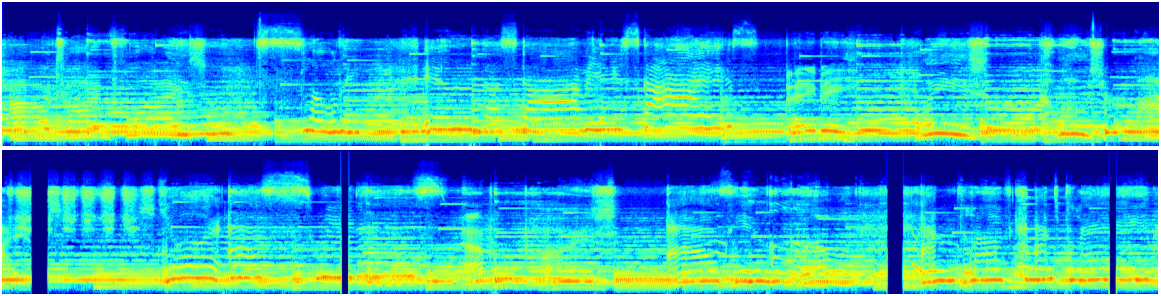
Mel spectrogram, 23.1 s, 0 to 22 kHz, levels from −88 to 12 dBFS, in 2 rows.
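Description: The sound drops to silence four times: at 11.86 s for 175 ms, 14.96 s for 81 ms, 20.42 s for 166 ms, and 22.64 s for 74 ms. Each gap then resumes. These are likely Bluetooth stalls, where delayed packets left the receiver's buffer empty.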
